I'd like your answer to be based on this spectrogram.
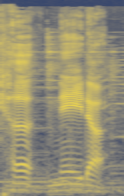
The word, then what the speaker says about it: Kaneda: One name, one name you've been dogging and dodging all these years, and it's pronounced Canada.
